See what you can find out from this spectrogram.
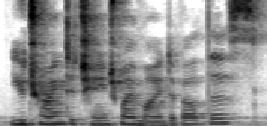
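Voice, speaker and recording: A woman's voice: a little high, fairly quick, a little mellow, close to an everyday voice. An actress playing a guarded, no-nonsense woman doctor in a post-apocalyptic audio drama, speaking in a firm, dry, matter-of-fact way. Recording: faint background noise.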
